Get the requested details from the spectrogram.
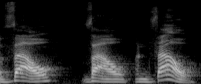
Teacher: Al, ale, owl merged to owl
